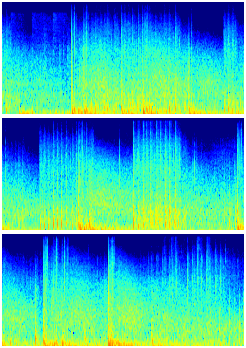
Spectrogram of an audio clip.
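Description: A barrage of autocannon fire in a player-versus-player video game battle: dense, continuous bursts of rapid heavy shots with sharp recurring cracks, loud and sustained throughout, with no voices.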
